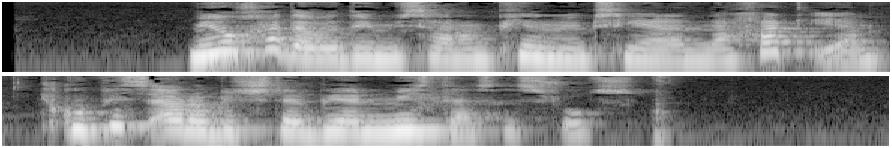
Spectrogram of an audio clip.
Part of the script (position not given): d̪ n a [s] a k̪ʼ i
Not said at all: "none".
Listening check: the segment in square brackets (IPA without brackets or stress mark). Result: χ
